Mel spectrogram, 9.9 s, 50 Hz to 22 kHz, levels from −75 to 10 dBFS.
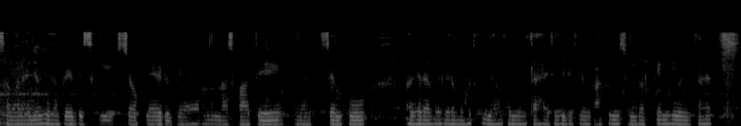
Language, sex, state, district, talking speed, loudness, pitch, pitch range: Hindi, male, Bihar, Gaya, 170 wpm, -44 LUFS, 120 Hz, 120-125 Hz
